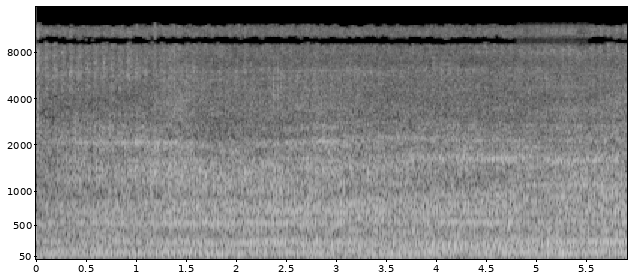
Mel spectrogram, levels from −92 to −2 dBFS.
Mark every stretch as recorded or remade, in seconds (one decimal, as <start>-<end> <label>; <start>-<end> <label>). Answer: 0.0-4.8 recorded; 4.8-5.5 remade; 5.5-5.9 recorded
